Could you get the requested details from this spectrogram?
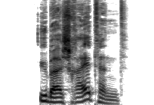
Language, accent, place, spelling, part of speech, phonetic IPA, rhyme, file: German, Germany, Berlin, überschreitend, verb, [ˌyːbɐˈʃʁaɪ̯tn̩t], -aɪ̯tn̩t, De-überschreitend.ogg
- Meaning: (verb) present participle of überschreiten; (adjective) exceeding, transcending, transgressing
